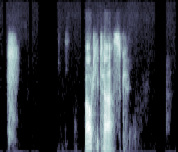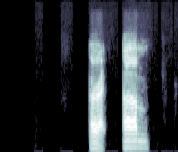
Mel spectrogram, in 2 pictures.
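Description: A man speaks calmly through an online call, in short bursts.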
